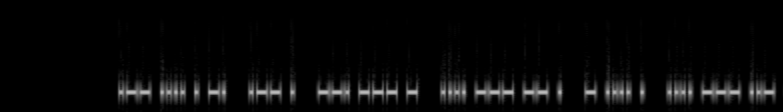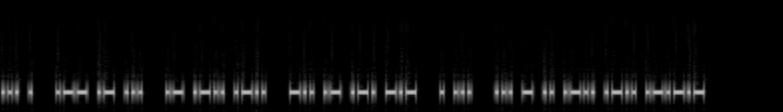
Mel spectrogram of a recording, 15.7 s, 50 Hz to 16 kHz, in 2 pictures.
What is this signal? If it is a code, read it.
Morse code, heard as a keyed tone, about 36 wpm, 700 Hz. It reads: WHEN WE GOT HOME THE HOUSE WAS ALL DARK ES STILL.
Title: Sentences from Top 500 Words and Abbreviations 35wpm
